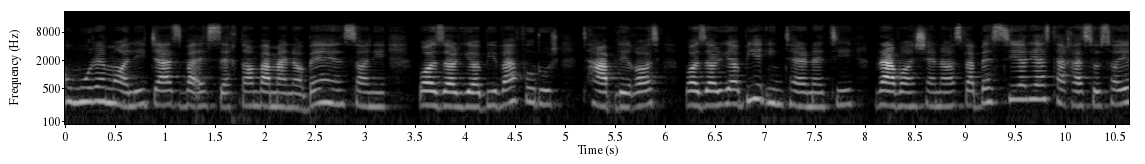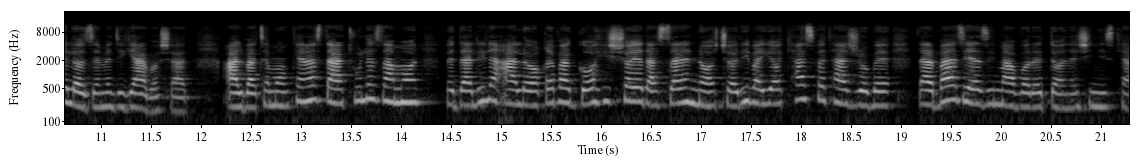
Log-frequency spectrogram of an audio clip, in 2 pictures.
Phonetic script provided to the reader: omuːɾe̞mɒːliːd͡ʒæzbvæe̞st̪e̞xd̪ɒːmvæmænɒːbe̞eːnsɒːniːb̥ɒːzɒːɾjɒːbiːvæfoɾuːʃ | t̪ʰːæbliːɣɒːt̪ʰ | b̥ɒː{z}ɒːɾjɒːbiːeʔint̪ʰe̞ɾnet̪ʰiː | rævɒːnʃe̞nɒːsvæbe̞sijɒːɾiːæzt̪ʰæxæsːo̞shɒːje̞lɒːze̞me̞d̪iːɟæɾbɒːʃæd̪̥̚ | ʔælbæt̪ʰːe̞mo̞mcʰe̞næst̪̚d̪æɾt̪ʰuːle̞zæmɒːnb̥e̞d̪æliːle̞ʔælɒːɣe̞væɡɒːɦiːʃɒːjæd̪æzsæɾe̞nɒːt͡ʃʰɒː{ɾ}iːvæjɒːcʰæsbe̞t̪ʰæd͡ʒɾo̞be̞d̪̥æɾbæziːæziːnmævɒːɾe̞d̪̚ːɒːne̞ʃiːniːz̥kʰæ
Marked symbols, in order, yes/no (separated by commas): yes, yes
